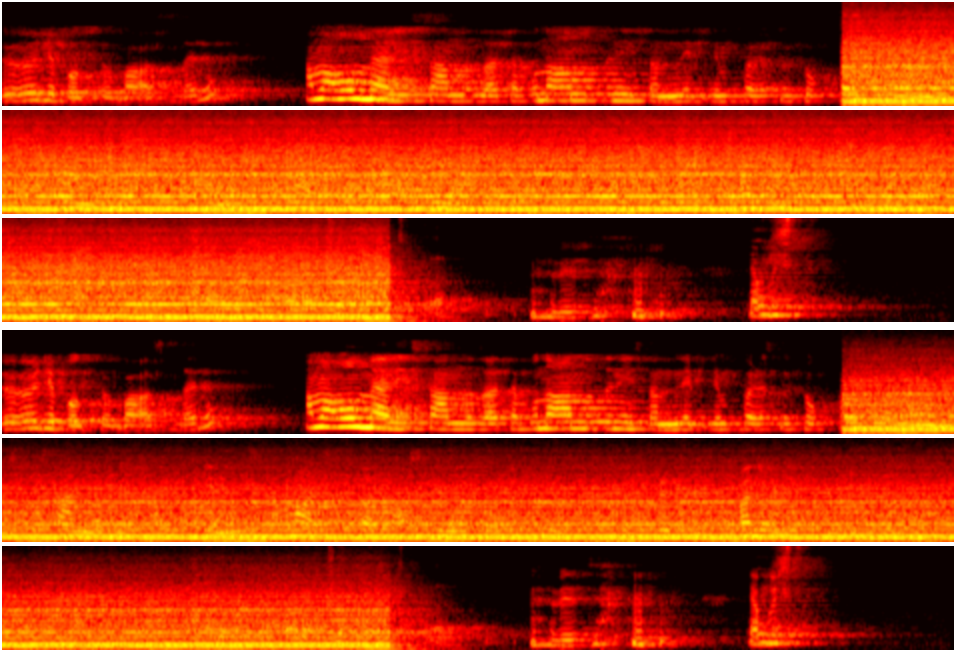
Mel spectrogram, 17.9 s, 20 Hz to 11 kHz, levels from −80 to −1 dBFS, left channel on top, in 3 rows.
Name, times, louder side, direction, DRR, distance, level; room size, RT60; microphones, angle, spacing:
voice 1, 0.0-1.4 1.9-11.7 15.2-16.0 16.6-16.8, right 2 dB, 65° right, 4 dB, 2.6 m, -32 dB
Engine, 5.3-14.3, left 2 dB, 55° left, 1.9 m, -24 dB
voice 2, 13.1-14.7 16.6-16.8, left 1 dB, 20° left, 4 dB, 3.6 m, -37 dB
24.5 x 21.0 x 8.2 m, 1.3 s
head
